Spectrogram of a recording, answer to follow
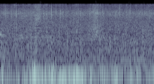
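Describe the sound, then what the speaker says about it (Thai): Steady rain patters on a tent pitched under a tarp in an abandoned hut beside a reservoir, a faint, even hiss of drops with no voices. "เสียงฝนกระทบเต็นท์"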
